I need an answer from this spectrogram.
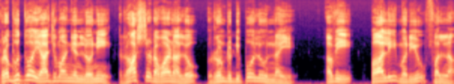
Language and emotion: Telugu, neutral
